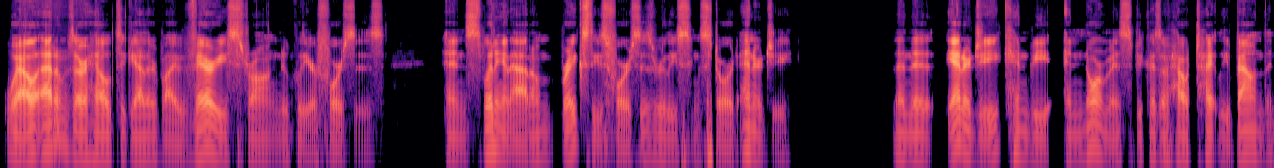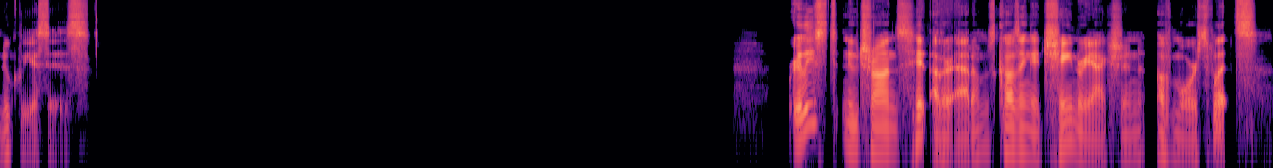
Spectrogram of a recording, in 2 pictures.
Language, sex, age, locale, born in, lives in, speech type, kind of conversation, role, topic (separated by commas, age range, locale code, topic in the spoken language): English, male, 35-39, en-US, United States, United States, read, expert-assistant, expert, How does a nuclear bomb release so much energy?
